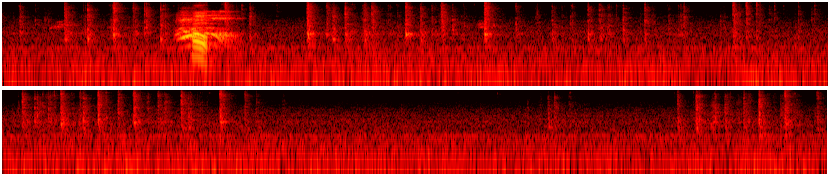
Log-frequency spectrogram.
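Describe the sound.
Quiet typing on a computer keyboard, many light key clicks in irregular bursts and short runs, with a single louder sound near the start.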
